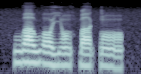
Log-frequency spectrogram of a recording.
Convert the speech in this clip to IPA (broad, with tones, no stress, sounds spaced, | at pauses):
w a˧ w ɔ˨ j ɔ̃˨ k͡p a˨ k͡p ɔ̃˨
